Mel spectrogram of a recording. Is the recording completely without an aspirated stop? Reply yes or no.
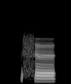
yes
